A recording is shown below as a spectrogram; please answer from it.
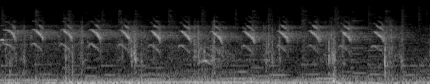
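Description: A bird chirping rapidly, about four short, high, falling chirps a second, over steady background music.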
